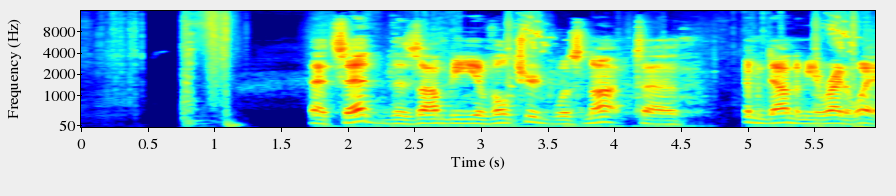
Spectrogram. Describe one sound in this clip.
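A bowstring twangs as an arrow is shot.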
